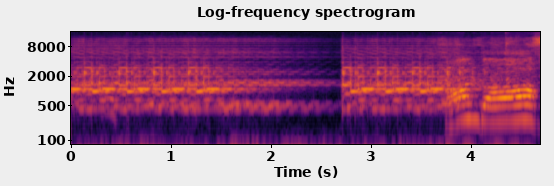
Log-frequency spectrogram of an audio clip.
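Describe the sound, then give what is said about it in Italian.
Ringback tone on an outgoing telephone call: a steady buzzing tone, a brief break, then the tone again before a voice comes in near the end. “Ora lo chiamo, vai. Lo chiamo.”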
